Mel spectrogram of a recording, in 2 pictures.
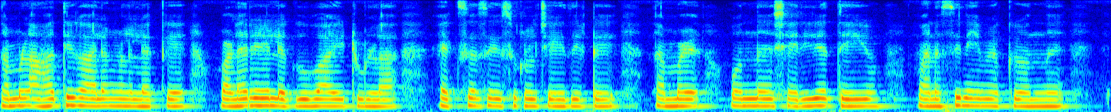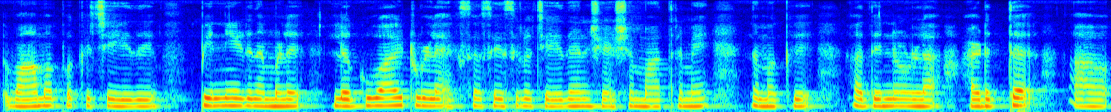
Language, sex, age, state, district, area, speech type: Malayalam, female, 30-45, Kerala, Kannur, rural, spontaneous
